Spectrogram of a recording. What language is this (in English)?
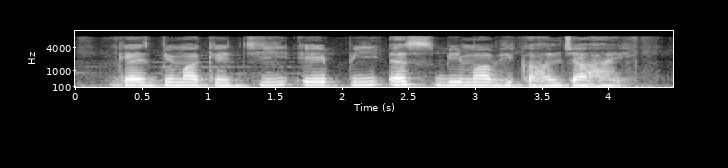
Magahi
